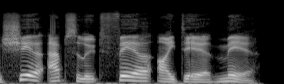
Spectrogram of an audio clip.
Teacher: this diff thong starts a little bit closer than the vowel in bit and bean it then Glides into the central schwar position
